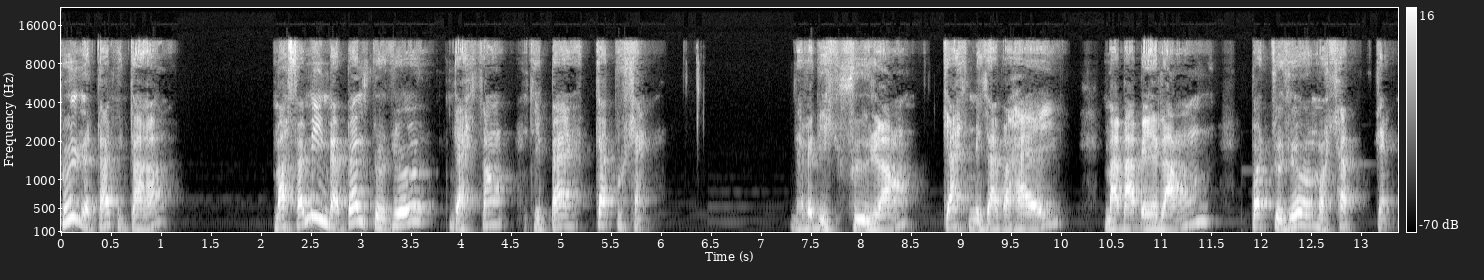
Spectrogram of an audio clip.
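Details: Speech of a man with severe-to-profound deafness who learned to pronounce letters; deaf speech.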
